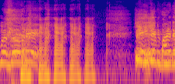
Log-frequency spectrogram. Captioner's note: laughs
